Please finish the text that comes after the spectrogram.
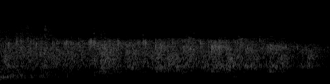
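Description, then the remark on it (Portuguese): An audience applauds the Lord during a sermon, steadily for a few seconds, a dense, even wash of many hands clapping at once, with no one speaking over it. “Você pode aplaudir o Senhor, querido.”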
